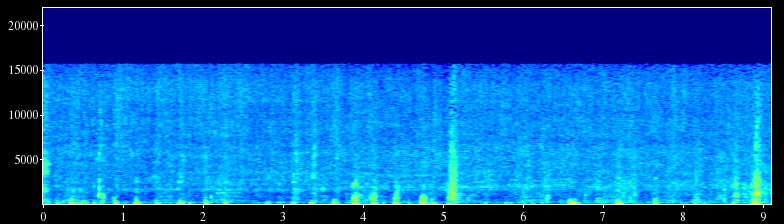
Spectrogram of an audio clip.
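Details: Chocolate Labrador Retriever being scratched on the back gives a steady run of low snorting grunts, roughly two per second, mixed with airy hissing breaths and one sharper whine near the end.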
